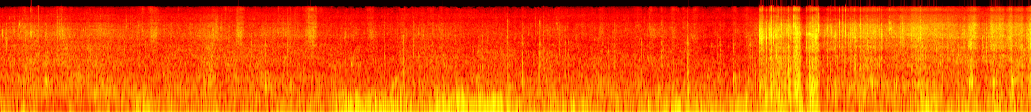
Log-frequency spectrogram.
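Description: Wind buffeting an action camera's microphone at the sea, with waves washing against the breakwater's concrete tetrapods. The wind rumble grows heavier about four seconds in, and a brighter hiss rises near the end.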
